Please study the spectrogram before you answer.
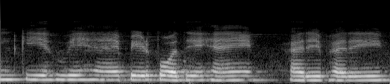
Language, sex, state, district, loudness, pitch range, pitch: Hindi, female, Chhattisgarh, Raipur, -16 LUFS, 195-210 Hz, 200 Hz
